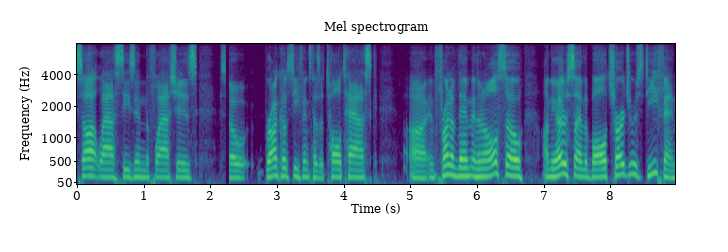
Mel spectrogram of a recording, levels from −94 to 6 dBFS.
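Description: A digital wireless dropout at 2.23 to 2.29 s, just after "last season the flashes", mutes this speech clip for 60 ms, leaving a clean near-silent hole with no noise burst as the wireless receiver briefly loses its data. Short concealed packet loss at 3.50 to 3.55 s, just before "a tall task uh", leaves a brief smear where about 20 ms missed the decoder and was filled by extending the preceding sound before blending back. Throughout, nothing is heard above 8 kHz, which fits the wideband G.722 call codec the audio passed through.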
